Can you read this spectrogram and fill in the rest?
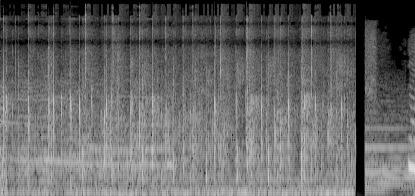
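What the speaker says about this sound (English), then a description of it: "I think she deserves a huge round of applause" Applause and clapping ring out from a crowd at a live magic show, continuous and loud for several seconds before cutting off, followed by a brief burst of music or a tonal sound.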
